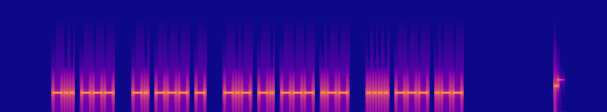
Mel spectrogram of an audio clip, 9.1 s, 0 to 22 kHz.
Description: Morse code, heard as a keyed tone, about 28 wpm, 700 Hz. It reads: DO NOT KNOW HOW
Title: Sets of 4 Words 28wpm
